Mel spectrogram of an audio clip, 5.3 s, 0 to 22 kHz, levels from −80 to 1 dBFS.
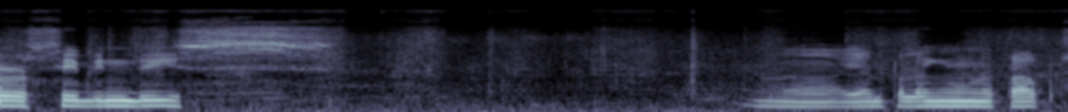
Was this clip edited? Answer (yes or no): no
